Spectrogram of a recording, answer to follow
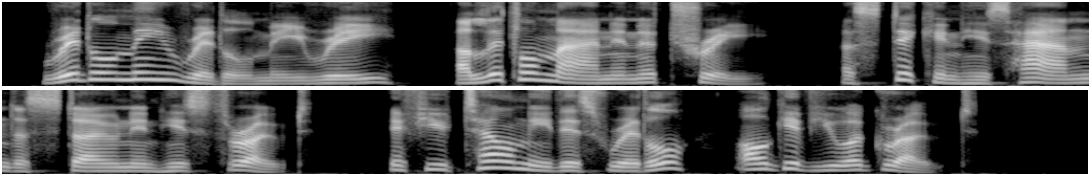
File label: male brit; Riddle Me Ree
